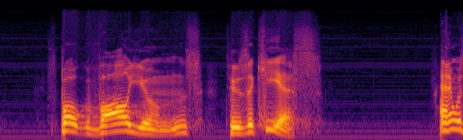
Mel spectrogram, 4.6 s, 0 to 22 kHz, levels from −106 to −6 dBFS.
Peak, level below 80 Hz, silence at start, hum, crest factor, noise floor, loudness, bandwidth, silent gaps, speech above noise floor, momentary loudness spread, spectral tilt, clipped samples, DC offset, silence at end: -4 dBFS; -70 dBFS; 0.6 s; none; 22 dB; -70 dBFS; -26 LUFS; 10.5 kHz; none; 45 dB; 12 LU; -7 dB/octave; under 0.1%; under 0.1%; 0 s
